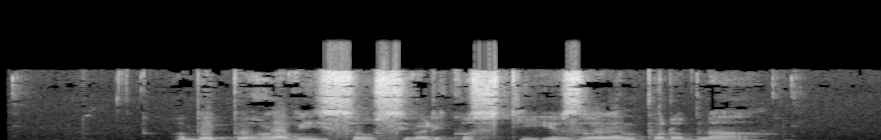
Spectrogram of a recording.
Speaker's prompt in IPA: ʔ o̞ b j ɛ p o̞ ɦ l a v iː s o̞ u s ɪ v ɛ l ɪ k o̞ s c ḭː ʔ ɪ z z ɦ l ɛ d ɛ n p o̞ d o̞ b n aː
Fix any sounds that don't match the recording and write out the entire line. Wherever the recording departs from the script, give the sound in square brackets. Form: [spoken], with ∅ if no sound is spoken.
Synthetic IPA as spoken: ʔ o̞ b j ɛ p o̞ ɦ l a v iː s o̞ [w] s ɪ v ɛ l ɪ k o̞ s c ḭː ʔ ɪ [v] z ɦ l ɛ d ɛ [m] p o̞ d o̞ b n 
